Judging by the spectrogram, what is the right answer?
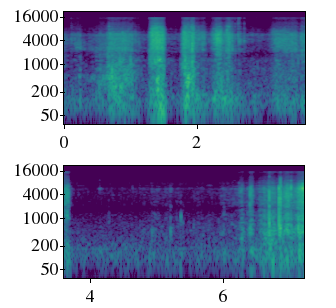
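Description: Close rustling and scraping handling noise on a clip-on microphone, in several short bursts over the first four seconds. After a quiet spell, more rustling builds near the end.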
